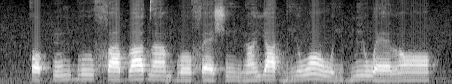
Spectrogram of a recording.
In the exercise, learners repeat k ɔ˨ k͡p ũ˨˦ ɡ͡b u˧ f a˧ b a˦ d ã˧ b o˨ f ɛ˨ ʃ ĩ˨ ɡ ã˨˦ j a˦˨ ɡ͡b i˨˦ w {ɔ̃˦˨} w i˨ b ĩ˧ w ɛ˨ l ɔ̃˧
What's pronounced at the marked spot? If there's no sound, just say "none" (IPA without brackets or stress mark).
ɔ̃˦˨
